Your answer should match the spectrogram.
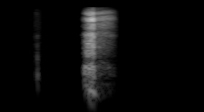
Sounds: Sniff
